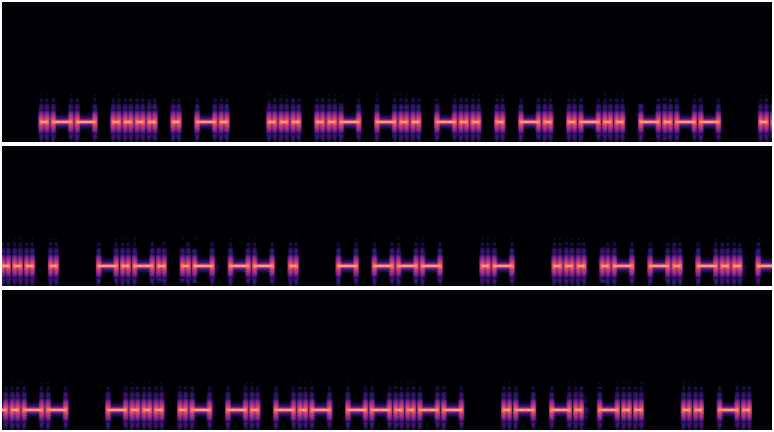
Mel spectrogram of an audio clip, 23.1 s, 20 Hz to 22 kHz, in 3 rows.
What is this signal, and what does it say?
Morse code, heard as a keyed tone, about 20 wpm, 600 Hz. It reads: WHEN SUDDENLY HE CAME TO A SANDY BANK, AND IN
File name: cw-books / winnie-the-pooh / winnie-20wpm-page-0013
